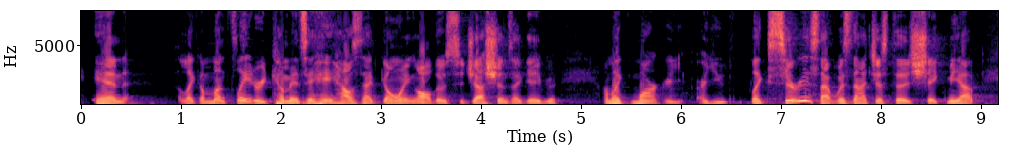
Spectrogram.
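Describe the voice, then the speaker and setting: With lively intonation and an ordinary speaking voice, a man talks at a moderate pace and a fairly high pitch. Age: 60s. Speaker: sales executive. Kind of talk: conference talk. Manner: conversational, with repeated false starts.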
